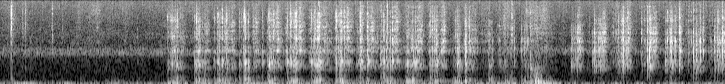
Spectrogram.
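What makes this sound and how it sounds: Fingertips scratch and tap the head and the fish of a large, solid carved wooden bear figurine holding a fish, while the statue is handled and turned. After a faint, quiet opening, a dense run of soft, dull, low knocks sets in, mixed with light scratchy rustling. The taps come in an irregular patter and die away quickly.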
